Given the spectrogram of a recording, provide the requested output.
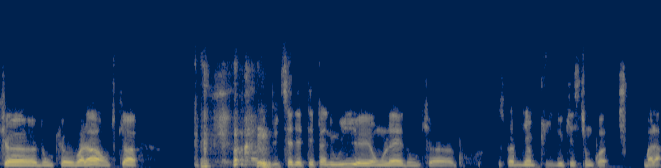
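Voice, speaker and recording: Speaking very slowly with long, frequent pauses, a man has a dark, mellow tone and fairly even intonation. His loudness swings widely, and the sound is dry and close with no echo. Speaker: death metal band vocalist. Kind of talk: casual interview. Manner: halting, many fillers.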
